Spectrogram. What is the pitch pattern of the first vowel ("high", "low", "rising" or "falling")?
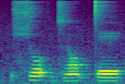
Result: high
